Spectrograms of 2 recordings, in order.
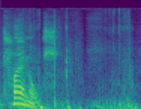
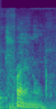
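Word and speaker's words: treenail: like everything in the woodworking trade we don't pronounce that properly we call them trenel so this in actual fact is a trenel a tree pin which makes a lot of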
